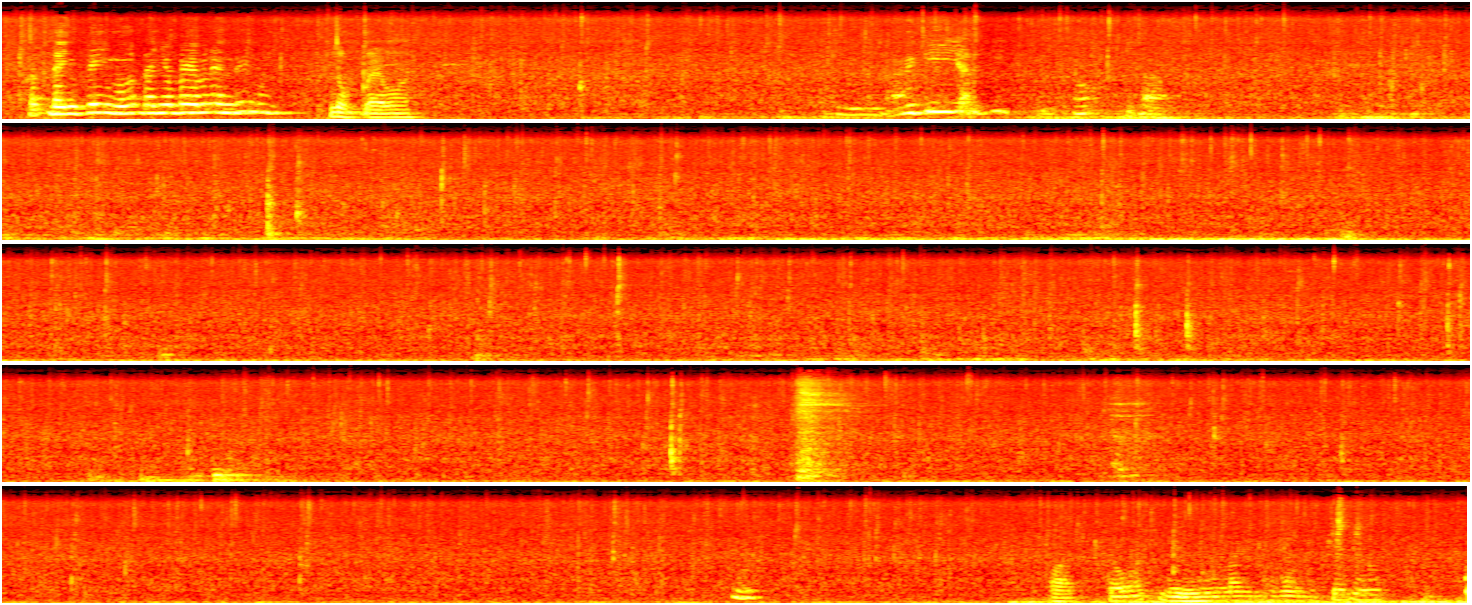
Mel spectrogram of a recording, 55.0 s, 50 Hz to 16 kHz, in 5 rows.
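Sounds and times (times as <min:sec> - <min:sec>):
steady rain falling: 0:00.0 - 0:55.0
soft low rumble: 0:51.6 - 0:55.0.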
